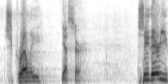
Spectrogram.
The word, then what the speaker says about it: Shkreli: chairman is it pronounced shkreli yes sir see there you can answer some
